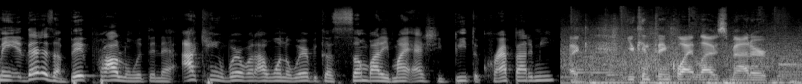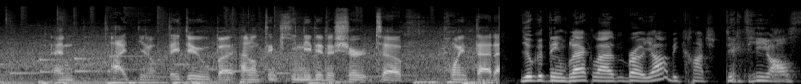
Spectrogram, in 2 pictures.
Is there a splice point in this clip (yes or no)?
yes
